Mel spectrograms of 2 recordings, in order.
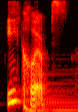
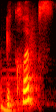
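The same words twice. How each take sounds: First: The first sound is said tense and forceful. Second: The first sound is said soft and gentle. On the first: The speaker calls it wrong. "A lot of people will mispronounce this as eclipse" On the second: The speaker calls it right. "much more gentle"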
